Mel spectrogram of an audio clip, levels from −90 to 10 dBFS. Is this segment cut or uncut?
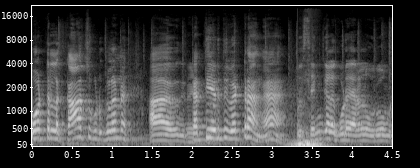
cut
